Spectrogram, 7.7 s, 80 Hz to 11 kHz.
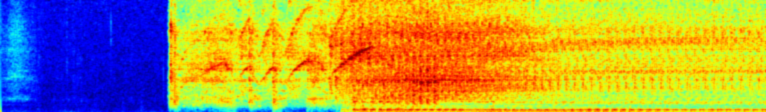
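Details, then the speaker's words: Engine rebuilt for the first time and knocking again after 75 miles, restarted: it catches and settles into an idle with a steady rapid knock from the bottom end, worse than before; suspected rod bearing knock. "okay so here's where we are with the car uh the knock has continued everything I've TR tried has failed"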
